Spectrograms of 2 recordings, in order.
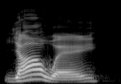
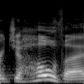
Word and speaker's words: Yahweh: Yahweh, or Jehovah, as it's sometimes pronounced.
